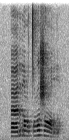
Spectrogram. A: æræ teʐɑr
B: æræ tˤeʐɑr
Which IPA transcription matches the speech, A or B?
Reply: B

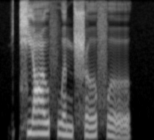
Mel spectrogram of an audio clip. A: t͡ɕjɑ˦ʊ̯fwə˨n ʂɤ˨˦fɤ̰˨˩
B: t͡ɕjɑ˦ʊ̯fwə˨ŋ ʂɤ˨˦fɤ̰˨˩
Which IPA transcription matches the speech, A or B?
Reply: A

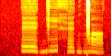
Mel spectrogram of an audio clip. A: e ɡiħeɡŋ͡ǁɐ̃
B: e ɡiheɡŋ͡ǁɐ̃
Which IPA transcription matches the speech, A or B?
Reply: B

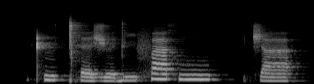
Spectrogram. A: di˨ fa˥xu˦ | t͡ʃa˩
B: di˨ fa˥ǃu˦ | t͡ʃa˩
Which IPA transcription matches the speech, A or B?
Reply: A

